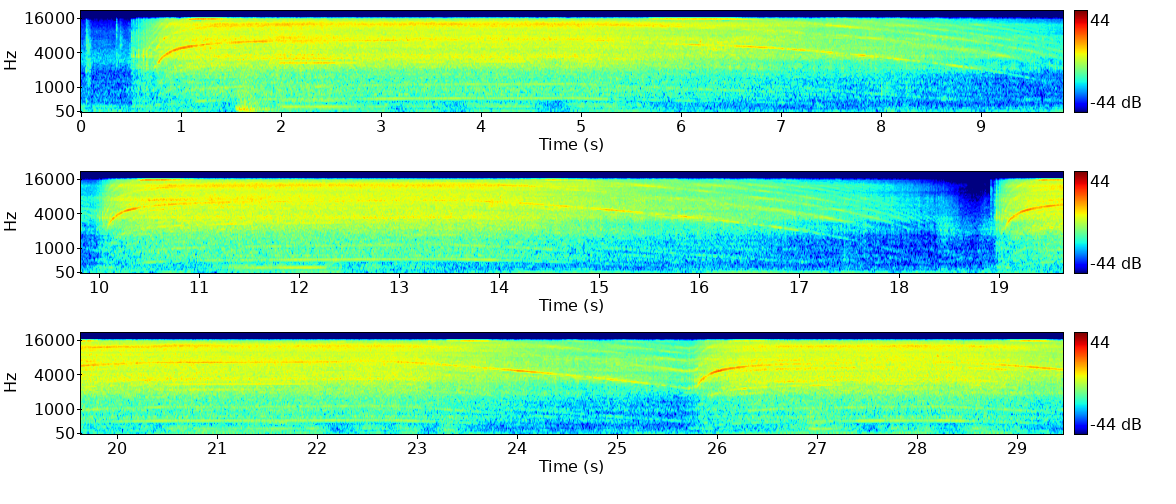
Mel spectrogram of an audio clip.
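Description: Handheld electric drill boring holes through a notebook's paper stack, run four times. Each run starts with a quick rise in pitch, then sinks slowly in pitch and loudness over several seconds.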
